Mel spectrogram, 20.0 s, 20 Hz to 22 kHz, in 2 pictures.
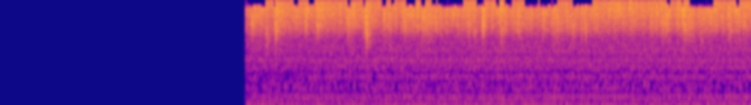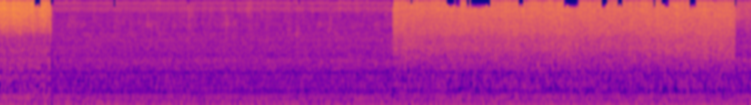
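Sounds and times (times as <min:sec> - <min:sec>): shower head spraying water: 0:03.3 - 0:10.7, 0:15.3 - 0:20.0.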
